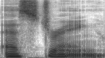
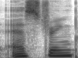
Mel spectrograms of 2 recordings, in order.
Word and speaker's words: Estring: Let's start with estring which provides a lowd dose delivery. Estring, which is spelled E S T R I N G,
